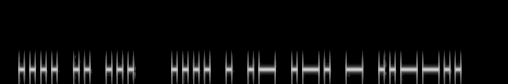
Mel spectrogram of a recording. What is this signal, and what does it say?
Morse code, heard as a keyed tone, about 22 wpm, 700 Hz. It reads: HIS HEART?
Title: Sentences from Top 1200 Words 22wpm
